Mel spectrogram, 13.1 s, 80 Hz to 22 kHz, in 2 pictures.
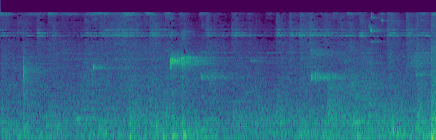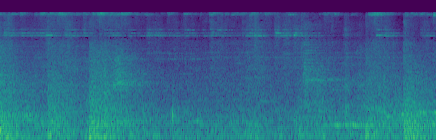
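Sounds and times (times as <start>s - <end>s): short high squeaks: 1.2s - 6.4s.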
